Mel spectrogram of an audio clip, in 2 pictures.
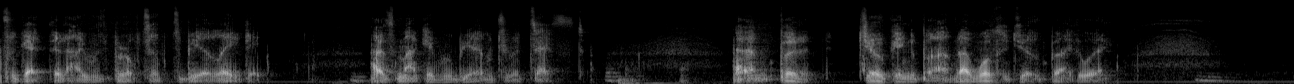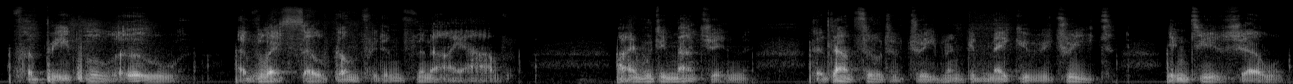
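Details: Woman with laryngectomy speaking through a voice valve device. Finding: tracheoesophageal (alaryngeal) speech after laryngectomy.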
